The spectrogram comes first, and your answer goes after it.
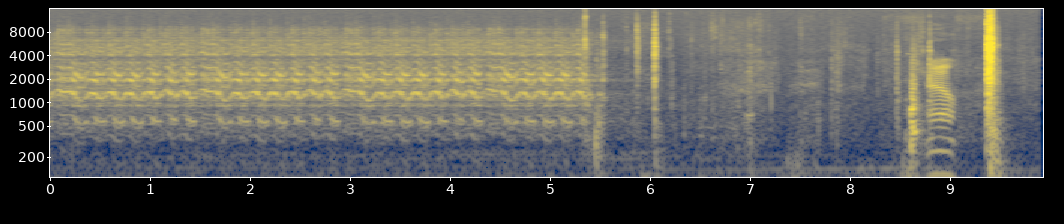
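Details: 1962 Dodge Custom 880 said to have a cracked block, first try after battery fitted, oil in crankcase, carb cleaner: starter whirs steadily about five seconds, no start; spark found barely present and weak.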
